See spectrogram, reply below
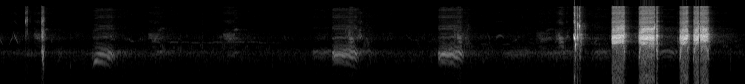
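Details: Kala Teetar, the black francolin, delivers a harsh, scratchy phrase near the end: a sharp opening note and then four grating notes in fast succession, preceded by several seconds of soft, falling chirps from other birds.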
